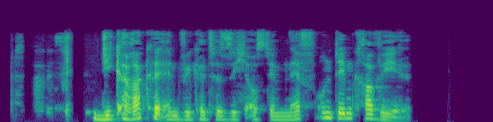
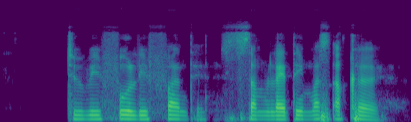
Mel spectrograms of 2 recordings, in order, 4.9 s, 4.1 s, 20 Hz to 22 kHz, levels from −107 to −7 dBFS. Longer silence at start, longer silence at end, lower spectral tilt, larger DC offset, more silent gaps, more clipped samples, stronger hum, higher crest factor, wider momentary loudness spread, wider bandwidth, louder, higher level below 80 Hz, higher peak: second, 0.15 s vs 0.7 s; first, 0.85 s vs 0.3 s; about the same, -5.5 dB/octave vs -5.5 dB/octave; neither; first, 0.79-0.84 s vs none; neither; neither; about the same, 22 dB vs 22 dB; about the same, 14 LU vs 13 LU; second, 8.2 kHz vs 9.8 kHz; first, -27 LUFS vs -40 LUFS; first, -64 dBFS vs -70 dBFS; first, -6 dBFS vs -18 dBFS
